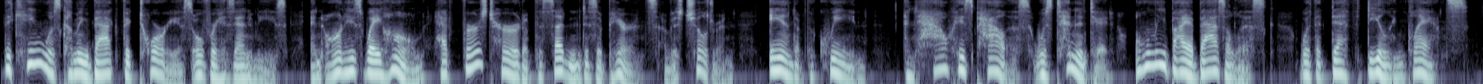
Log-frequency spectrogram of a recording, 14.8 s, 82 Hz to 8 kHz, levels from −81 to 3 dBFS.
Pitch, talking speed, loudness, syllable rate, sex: 130 Hz, 175 wpm, -20 LUFS, 4.9 syllables/s, female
